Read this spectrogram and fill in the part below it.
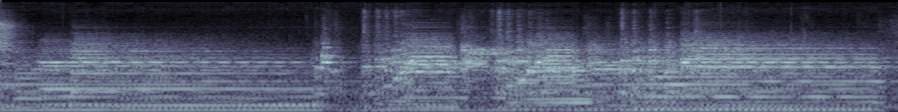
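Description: Electric guitar with a lush, shimmering chorus effect, sustained chords ringing out with a brief strum change midway, played alone.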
